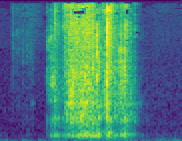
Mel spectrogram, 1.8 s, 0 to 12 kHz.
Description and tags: Coin Move - 3
Coins being moved around
buy, coin, coins, ding, drop, dropping, falling, finance, metal, money, move, pay, payment, shop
